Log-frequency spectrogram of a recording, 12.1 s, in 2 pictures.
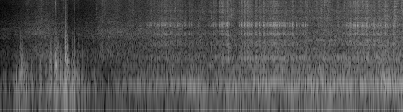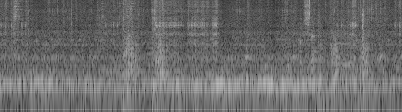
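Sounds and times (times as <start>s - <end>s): rack train running on track: 0.6s - 12.0s
sharp knocks: 7.6s - 9.3s.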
